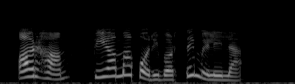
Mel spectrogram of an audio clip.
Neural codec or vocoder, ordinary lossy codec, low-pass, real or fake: none; none; 5.4 kHz; real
